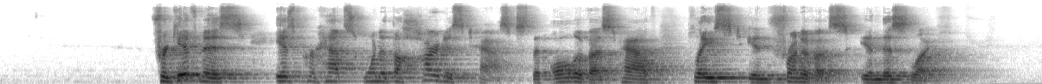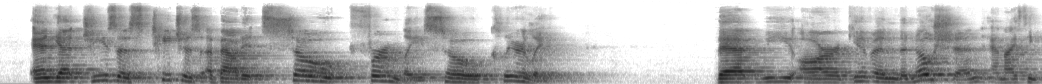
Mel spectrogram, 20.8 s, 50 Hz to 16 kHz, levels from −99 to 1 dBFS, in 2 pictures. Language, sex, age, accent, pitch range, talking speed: English, male, 50-69, American, 145-190 Hz, 115 wpm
